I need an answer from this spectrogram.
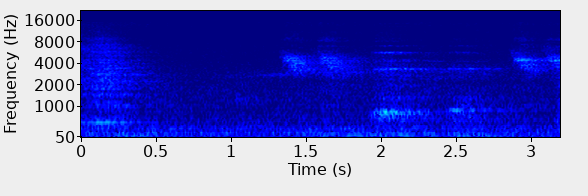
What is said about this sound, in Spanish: Sí, me encanta, se escuchan esos pajaritos. Es increíble porque hasta hace un rato se escuchaban ambulancias, sirenas, autos.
